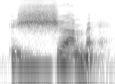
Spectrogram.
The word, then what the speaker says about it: jamais: Remember in French it's always and you sandwich your verb and you don't pronounce jamis. It's jam.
